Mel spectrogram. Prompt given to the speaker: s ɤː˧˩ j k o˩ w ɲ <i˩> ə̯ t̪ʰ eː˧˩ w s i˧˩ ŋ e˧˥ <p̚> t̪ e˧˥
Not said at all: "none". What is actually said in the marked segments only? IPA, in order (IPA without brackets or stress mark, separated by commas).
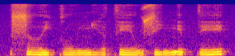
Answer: i˩, p̚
